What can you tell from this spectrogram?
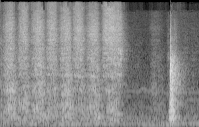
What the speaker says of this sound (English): now you can sand that right down, back and forth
